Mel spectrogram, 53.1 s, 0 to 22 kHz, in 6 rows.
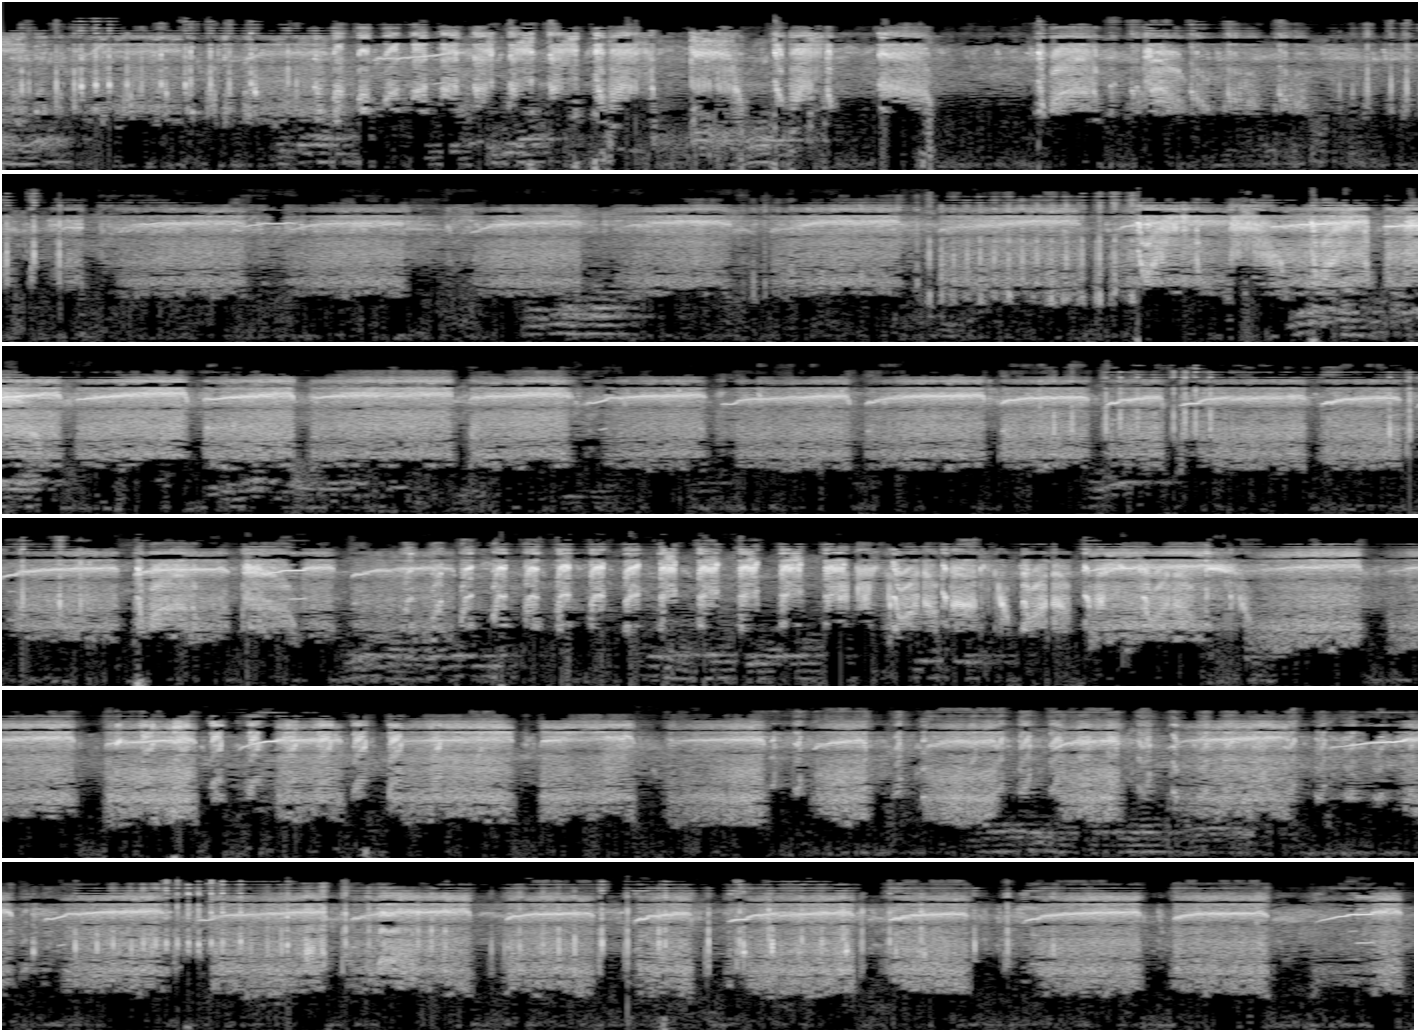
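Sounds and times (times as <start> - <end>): fast clicking trill: 0.0 - 5.8, 6.5 - 9.4, 13.4 - 17.1, 40.2 - 53.0
swiftlets chirping: 0.0 - 5.8, 6.5 - 9.6, 12.3 - 17.9, 32.2 - 53.0.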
